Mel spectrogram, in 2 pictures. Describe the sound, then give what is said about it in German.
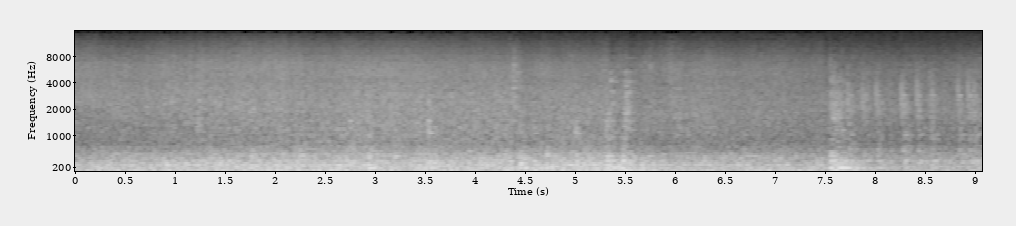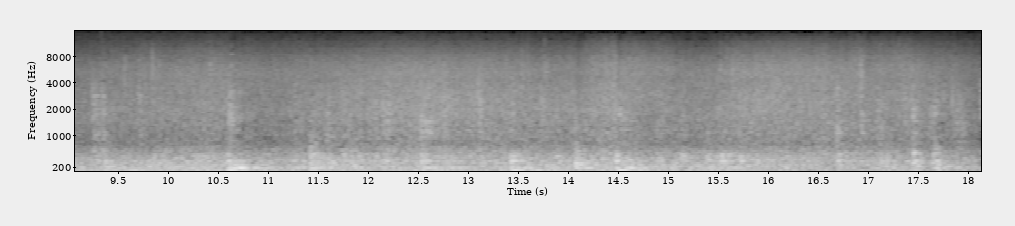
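Storm waves wash over the stern of a fishing trawler on a voyage to East Greenland amid snow and cold, a loud, continuous roaring wash with rumbling surges and spattering water throughout, no voices. “Die Matrosen gehen nach hinten. In die Wellen, die auf das Heck spülen, in den Schnee, in die Kälte, in den Sturm.”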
